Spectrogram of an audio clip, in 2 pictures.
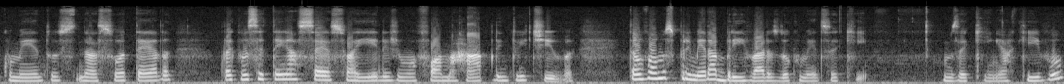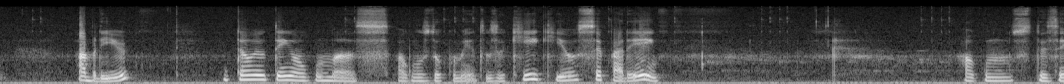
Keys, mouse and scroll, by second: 9.0 click, 11.0 click, 14.1 click, 15.1 click, 16.8 click, 18.3 click, 19.1 scroll down 2, 19.9 click.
